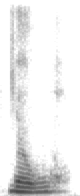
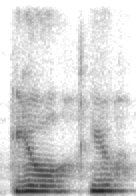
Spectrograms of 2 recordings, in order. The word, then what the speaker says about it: yaourt: Toutefois, je bois de temps en temps des yaourts. Avec mon petit déjeuner, je bois généralement du jus d'orange ou Jus d'orange. S 是不发音的 jus d'orange ou du multifruit.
